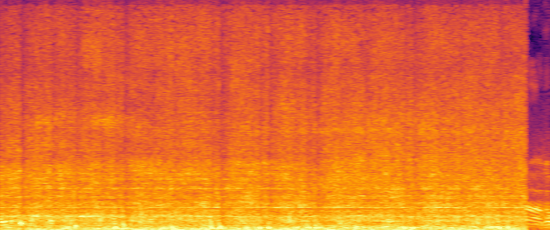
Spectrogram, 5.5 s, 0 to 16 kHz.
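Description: A passenger train runs at about 123 km/h on a long-distance journey through India, loud continuous rumble and rattle of wheels on track heard from inside a coach, steady throughout with no pauses.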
